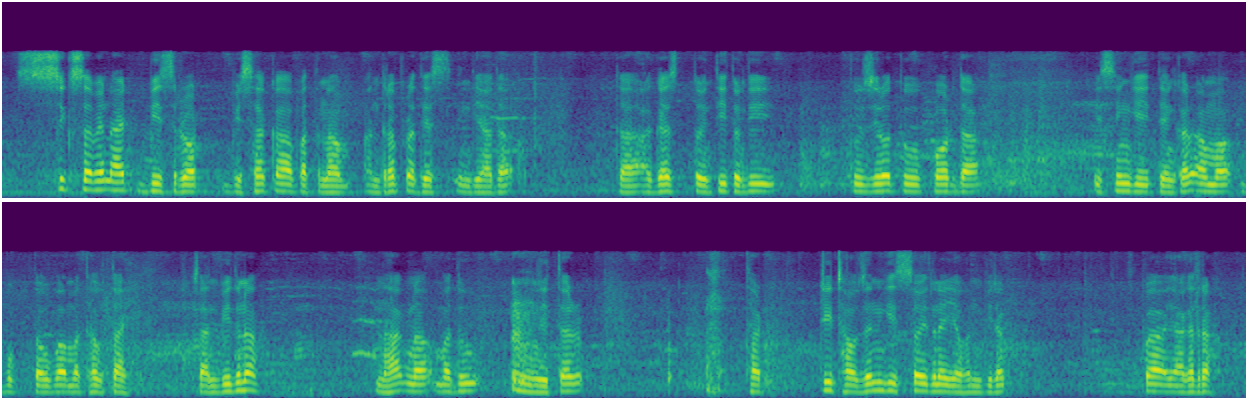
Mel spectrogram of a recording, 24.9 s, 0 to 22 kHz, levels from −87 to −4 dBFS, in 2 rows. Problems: background sounds at intervals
